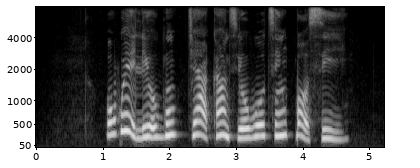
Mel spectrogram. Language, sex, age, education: Yoruba, female, 30-45, tertiary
